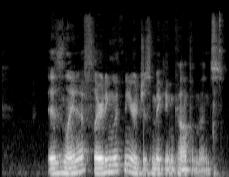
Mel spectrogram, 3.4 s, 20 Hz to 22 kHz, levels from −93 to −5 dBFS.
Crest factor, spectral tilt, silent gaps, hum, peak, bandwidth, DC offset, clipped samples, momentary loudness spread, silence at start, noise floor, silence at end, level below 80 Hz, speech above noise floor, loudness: 18 dB; -7.5 dB/octave; none; none; -6 dBFS; 15 kHz; under 0.1%; under 0.1%; 11 LU; 0.75 s; -66 dBFS; 0.15 s; -56 dBFS; 45 dB; -22 LUFS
